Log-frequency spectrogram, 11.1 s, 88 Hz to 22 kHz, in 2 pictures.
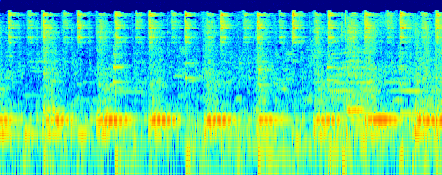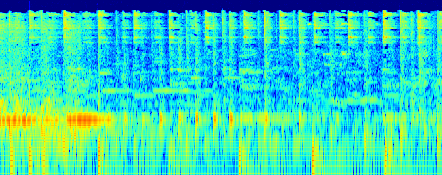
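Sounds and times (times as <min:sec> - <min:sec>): clatter of small percussion: 0:00.0 - 0:11.0
low drum strokes: 0:00.0 - 0:11.0.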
